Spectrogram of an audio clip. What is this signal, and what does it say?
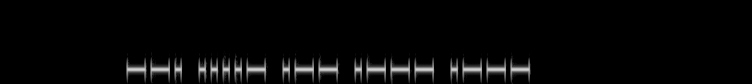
Morse code, heard as a keyed tone, about 20 wpm, 700 Hz. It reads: G4WJJ
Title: DXCC-100 Call Signs - 5 Characters - Repeated 3x - 20wpm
